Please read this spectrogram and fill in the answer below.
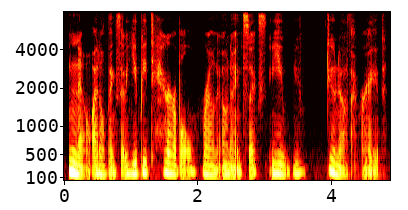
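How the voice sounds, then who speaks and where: A woman voicing a tender, weary researcher girlfriend in an intimate ASMR audio roleplay, speaking softly and hesitantly, partly in whispers, close to the microphone. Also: low voice, animated, normal speed, no room sound, full character voice. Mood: teasing, affectionate. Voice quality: soft, breathy, partly whispered. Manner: hesitant, drowsy, musing, with sighs and soft chuckles.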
